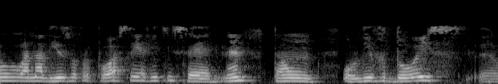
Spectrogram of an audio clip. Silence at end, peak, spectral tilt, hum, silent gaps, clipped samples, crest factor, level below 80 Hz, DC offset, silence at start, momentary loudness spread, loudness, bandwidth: 0 s; -6 dBFS; -6.5 dB/octave; none; none; under 0.1%; 16 dB; -58 dBFS; under 0.1%; 0 s; 9 LU; -23 LUFS; 6.4 kHz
